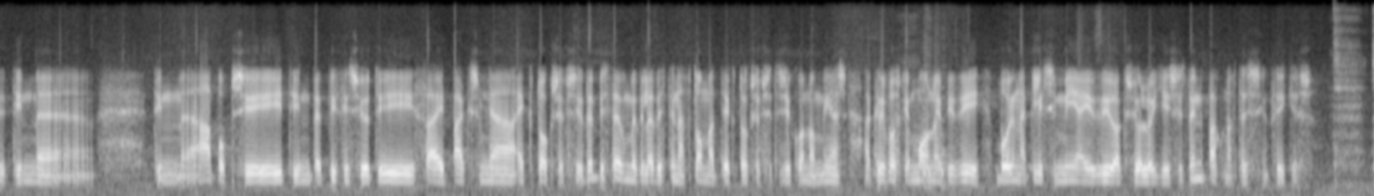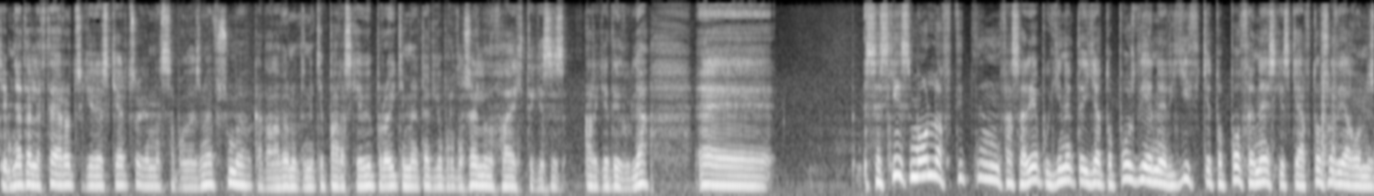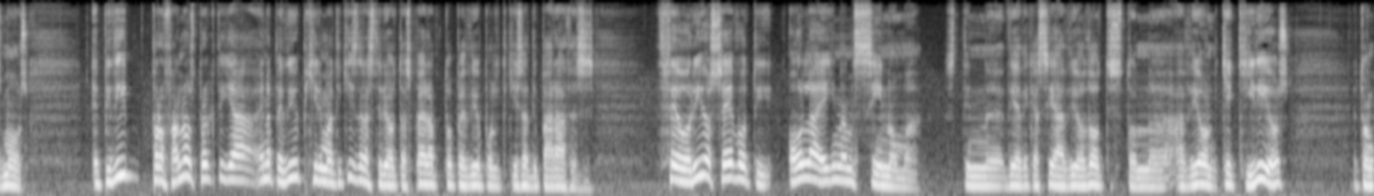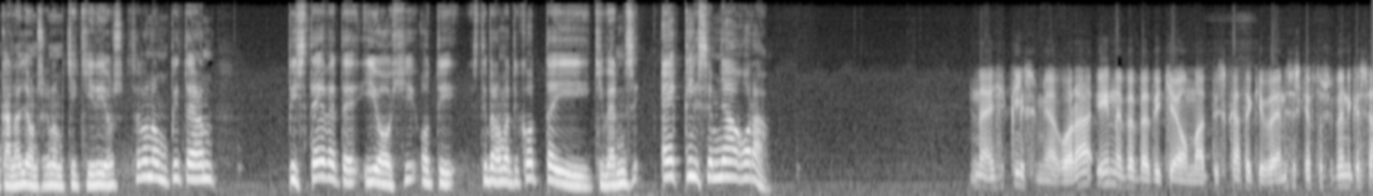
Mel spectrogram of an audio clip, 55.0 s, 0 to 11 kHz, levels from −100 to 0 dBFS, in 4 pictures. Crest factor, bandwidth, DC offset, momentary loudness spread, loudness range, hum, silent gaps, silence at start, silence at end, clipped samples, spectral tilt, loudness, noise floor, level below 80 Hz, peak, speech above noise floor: 14 dB; 11 kHz; under 0.1%; 8 LU; 3 LU; none; none; 0 s; 0 s; under 0.1%; -5 dB/octave; -14 LUFS; -50 dBFS; -48 dBFS; 0 dBFS; 36 dB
